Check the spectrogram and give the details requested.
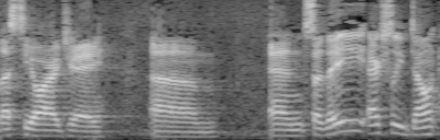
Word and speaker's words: Storj: So there's kind of like a friendly but heated competition between us and Storj, which is spelled Storj.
